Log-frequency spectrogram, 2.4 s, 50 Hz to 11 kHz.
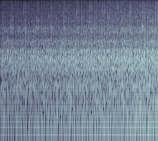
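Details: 9-liter diesel bus after valve adjustment, oil change and new oil filters: steady even idle with light normal clatter and no intake-side thumping; engine sounds healthy.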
